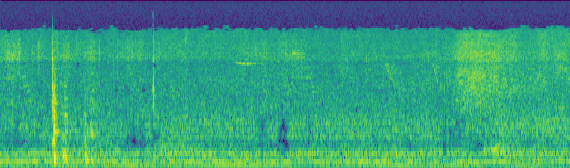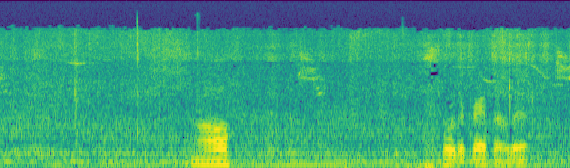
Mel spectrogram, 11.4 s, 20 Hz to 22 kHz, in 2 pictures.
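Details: Honey bees at a hive during its first inspection in 2020, six days after the nucs were installed; a steady low drone hums throughout, with brief voice-like bursts near the eighth and tenth seconds and scattered clicks.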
